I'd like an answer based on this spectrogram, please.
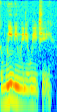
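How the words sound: The V sounds are said as W sounds.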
